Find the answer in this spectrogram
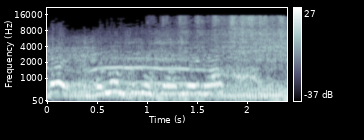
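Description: A voice through the loud live sound, holding long wavering notes that rise and fall and break off near the end.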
